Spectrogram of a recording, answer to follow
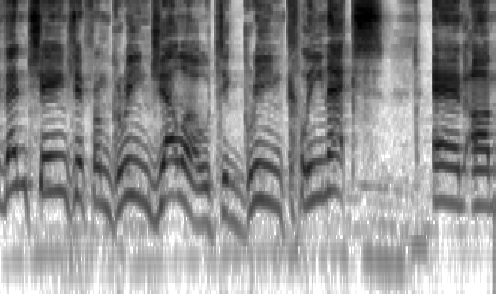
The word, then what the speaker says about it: Jellÿ: It's spelled jelly, but it's pronounced jello still cuz there's those um lots above the Y.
